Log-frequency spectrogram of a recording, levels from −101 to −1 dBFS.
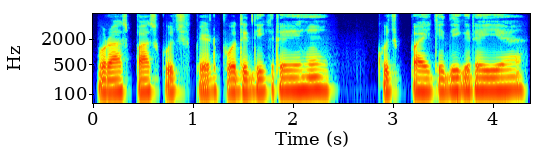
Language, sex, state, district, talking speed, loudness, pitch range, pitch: Hindi, male, Uttar Pradesh, Saharanpur, 190 wpm, -21 LUFS, 115-125 Hz, 120 Hz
